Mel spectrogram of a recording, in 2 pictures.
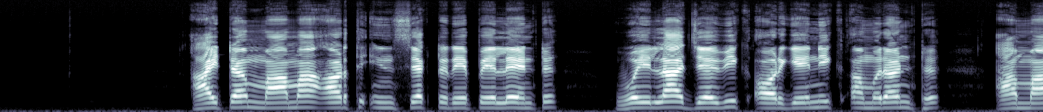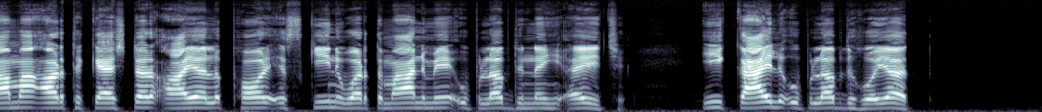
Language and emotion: Maithili, neutral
